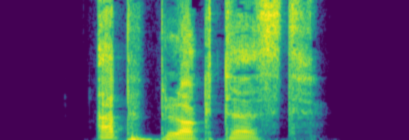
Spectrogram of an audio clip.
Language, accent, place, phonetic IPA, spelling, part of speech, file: German, Germany, Berlin, [ˈapˌblɔktəst], abblocktest, verb, De-abblocktest.ogg
- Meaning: inflection of abblocken: 1. second-person singular dependent preterite 2. second-person singular dependent subjunctive II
